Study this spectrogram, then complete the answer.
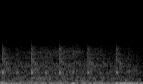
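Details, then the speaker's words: Harrison mill vertical head, close up after loosening the overtight bevel while adjusting spindle taper bearing preload: small light clicks about three per second from slight bevel clearance; normal backlash. "see if you can hear this this little click is the clearance on the bevel in here"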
